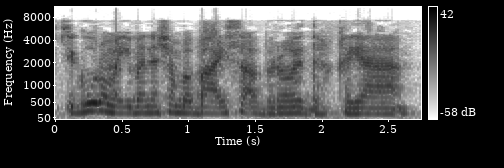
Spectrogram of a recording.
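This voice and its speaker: An actress playing a polite, kind, devoted young Filipino aunt in a Tagalog radio drama. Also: female voice, lowish voice, steady tone, moderate pace, bright, forceful tone. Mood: affectionate, resolute. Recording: muffled, faintly noisy radio drama audio.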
